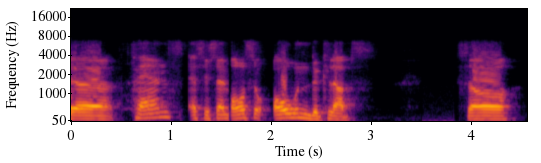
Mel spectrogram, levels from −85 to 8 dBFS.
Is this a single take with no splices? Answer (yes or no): no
